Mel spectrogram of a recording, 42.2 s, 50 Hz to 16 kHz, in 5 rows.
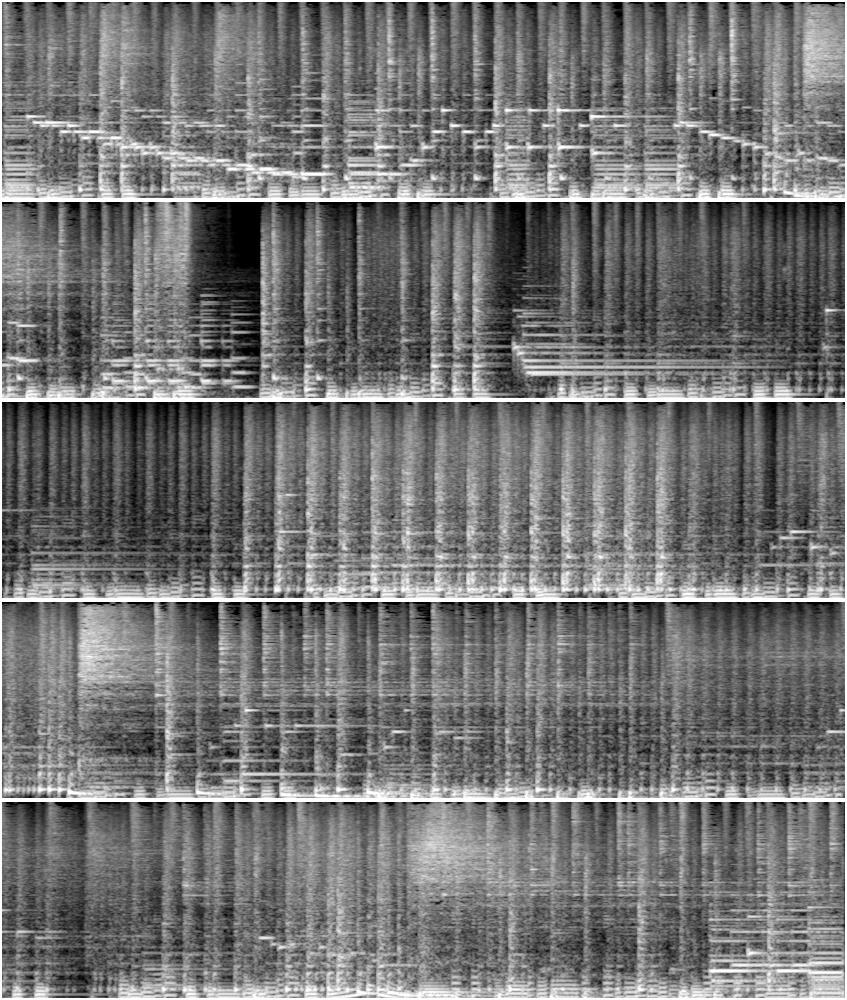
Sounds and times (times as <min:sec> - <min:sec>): Snare drum: 0:00.0 - 0:10.4, 0:19.3 - 0:24.1, 0:33.6 - 0:42.1
Drum kit: 0:00.0 - 0:42.1
Guitar: 0:00.0 - 0:42.1
Cymbal: 0:25.0 - 0:42.1.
